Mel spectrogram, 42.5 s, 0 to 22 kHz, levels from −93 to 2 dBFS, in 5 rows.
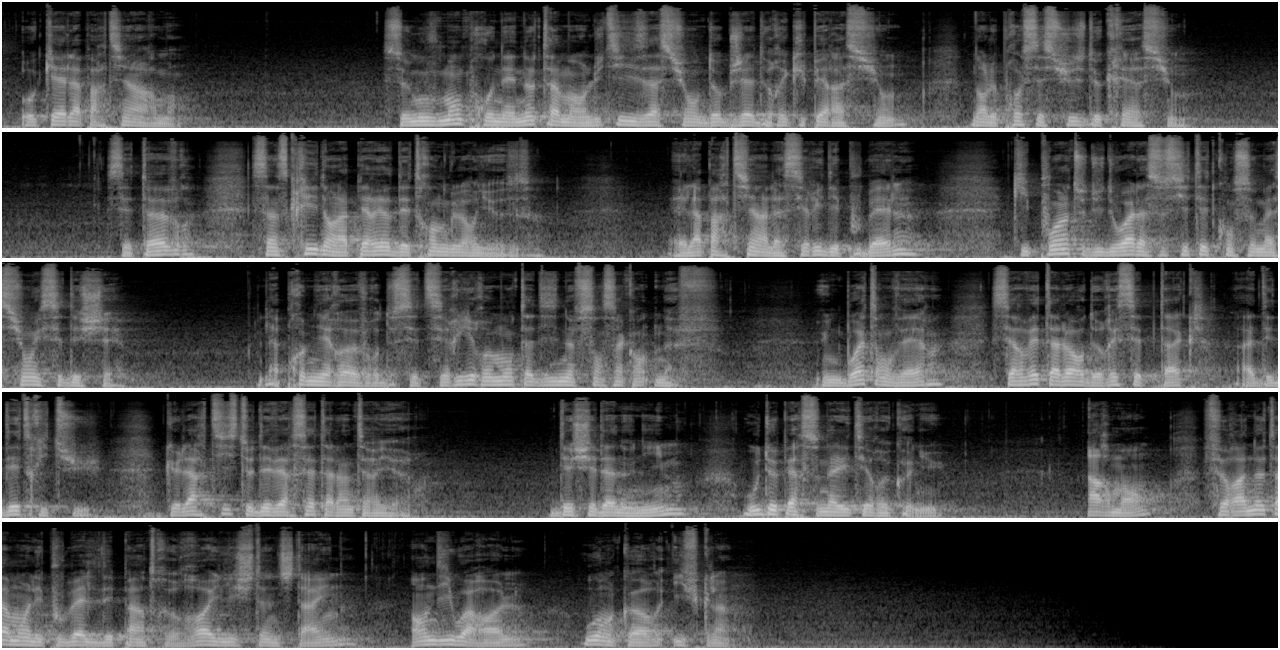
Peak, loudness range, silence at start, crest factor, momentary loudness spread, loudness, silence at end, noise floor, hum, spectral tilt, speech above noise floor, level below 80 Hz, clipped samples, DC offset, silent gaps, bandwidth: -10 dBFS; 3 LU; 0 s; 18 dB; 12 LU; -26 LUFS; 2.8 s; -87 dBFS; none; -5 dB/octave; 61 dB; -44 dBFS; under 0.1%; under 0.1%; none; over 20 kHz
